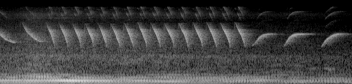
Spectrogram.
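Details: Caged canary trained with bar-winged prinia song, delivering a rapid run of about fifteen sharp downslurred high notes, then a few slower rising swept notes, over a low steady hum.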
